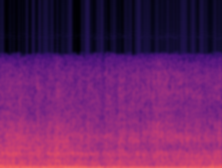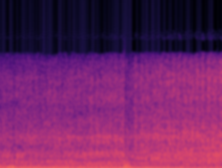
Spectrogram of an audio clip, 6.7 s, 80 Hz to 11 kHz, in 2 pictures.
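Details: 240D diesel about 1.5 minutes after the previous clip, emitting white smoke: the clatter holds a fast, steady high idle. The cause of the high idle is unconfirmed.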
